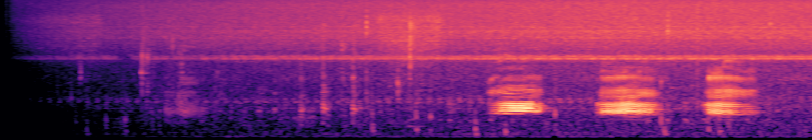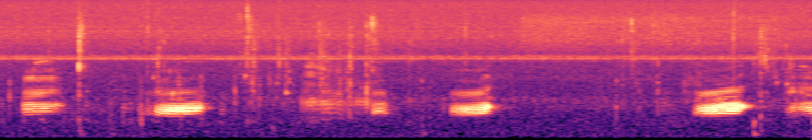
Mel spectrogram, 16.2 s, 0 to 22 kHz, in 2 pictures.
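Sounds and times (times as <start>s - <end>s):
frogs and toads croaking after spring rain in Córdoba region Argentina: 4.5s - 13.6s, 14.2s - 16.2s.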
